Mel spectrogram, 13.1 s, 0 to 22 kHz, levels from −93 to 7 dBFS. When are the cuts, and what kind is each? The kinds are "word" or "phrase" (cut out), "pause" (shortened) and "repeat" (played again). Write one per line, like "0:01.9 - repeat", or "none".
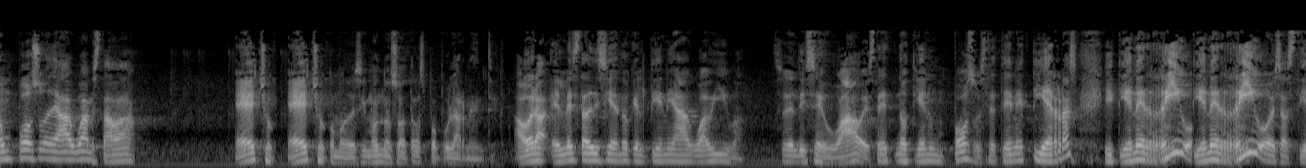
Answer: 0:00.9 - word
0:02.7 - repeat
0:05.0 - pause
0:10.3 - word
0:11.9 - repeat

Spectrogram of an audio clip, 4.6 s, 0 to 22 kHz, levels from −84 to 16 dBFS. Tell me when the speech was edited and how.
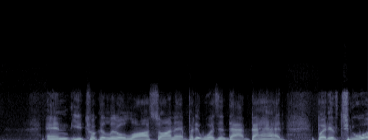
0:00.9 - word

